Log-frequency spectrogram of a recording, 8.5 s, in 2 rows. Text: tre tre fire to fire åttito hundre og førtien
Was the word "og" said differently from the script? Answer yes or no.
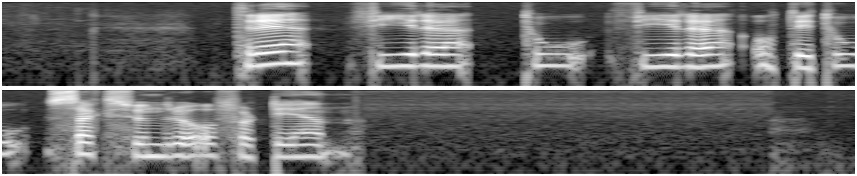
no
